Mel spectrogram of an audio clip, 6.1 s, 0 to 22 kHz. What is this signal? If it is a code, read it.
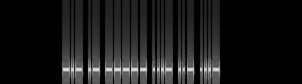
Morse code, heard as a keyed tone, about 27 wpm, 700 Hz. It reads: KA0VUV
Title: USA Call Signs - 6 Characters - Repeated 2x - 28wpm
